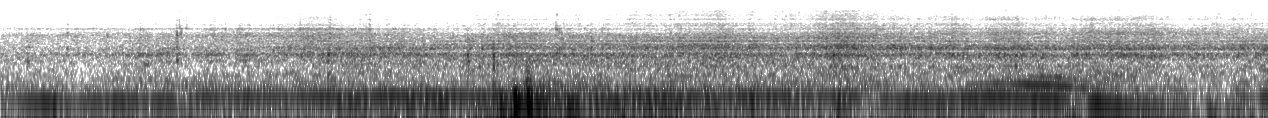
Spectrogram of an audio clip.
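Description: Water splashes and rushes against a hull.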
